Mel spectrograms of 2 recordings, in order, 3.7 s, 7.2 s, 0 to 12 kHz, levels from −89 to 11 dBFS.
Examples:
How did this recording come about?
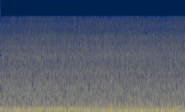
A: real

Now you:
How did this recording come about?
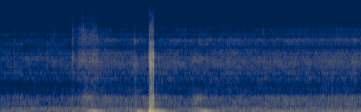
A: fake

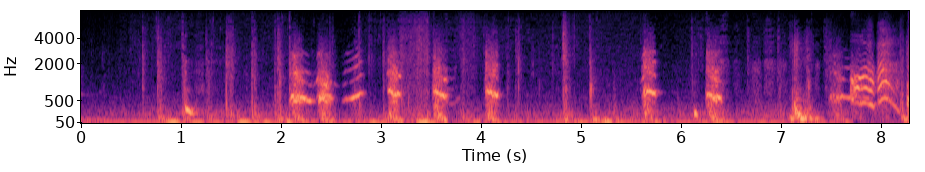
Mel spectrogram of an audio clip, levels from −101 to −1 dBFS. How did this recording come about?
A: real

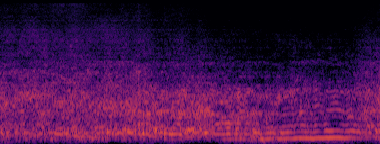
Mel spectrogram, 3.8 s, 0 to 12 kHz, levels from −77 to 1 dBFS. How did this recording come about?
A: fake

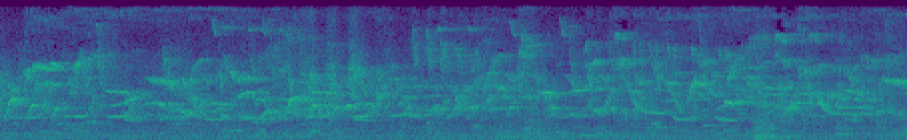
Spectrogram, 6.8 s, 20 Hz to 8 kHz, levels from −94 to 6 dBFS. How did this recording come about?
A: real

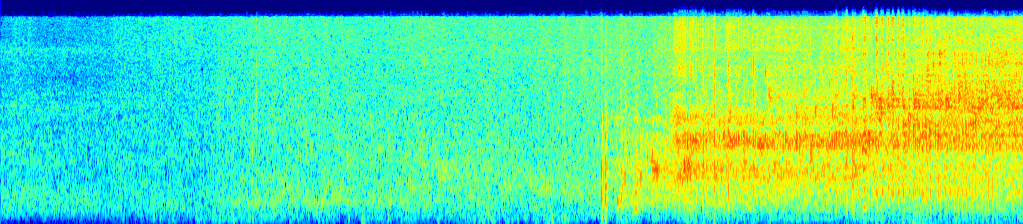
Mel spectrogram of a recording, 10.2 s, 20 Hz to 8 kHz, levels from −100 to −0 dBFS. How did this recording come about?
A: real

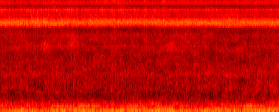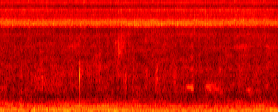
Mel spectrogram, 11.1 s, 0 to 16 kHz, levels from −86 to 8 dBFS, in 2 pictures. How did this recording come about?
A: fake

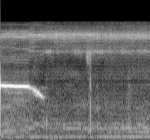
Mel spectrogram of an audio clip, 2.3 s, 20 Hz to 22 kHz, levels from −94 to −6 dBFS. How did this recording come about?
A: fake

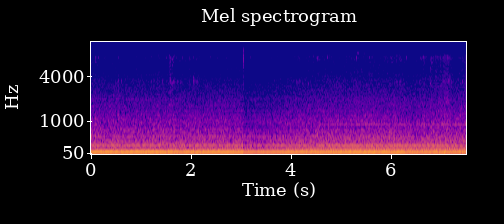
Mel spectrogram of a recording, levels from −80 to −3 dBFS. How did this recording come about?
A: real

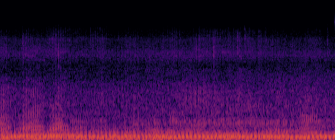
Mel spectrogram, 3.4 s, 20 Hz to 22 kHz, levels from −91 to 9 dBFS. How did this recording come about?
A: real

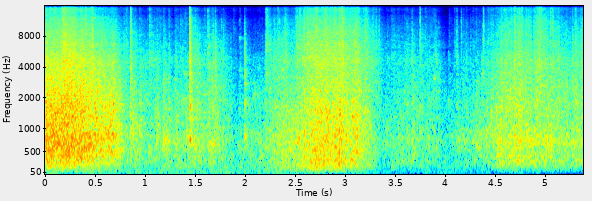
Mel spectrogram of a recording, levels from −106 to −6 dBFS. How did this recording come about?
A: real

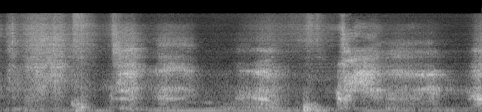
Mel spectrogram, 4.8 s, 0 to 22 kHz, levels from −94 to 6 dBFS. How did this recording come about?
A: fake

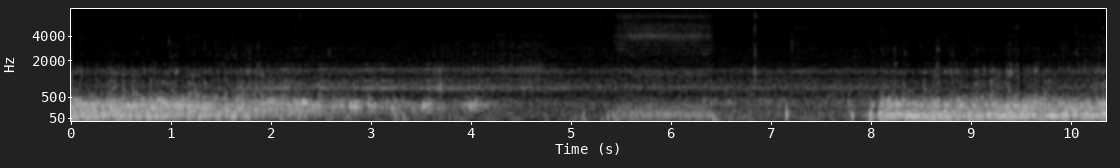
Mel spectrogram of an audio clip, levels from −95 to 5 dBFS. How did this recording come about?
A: real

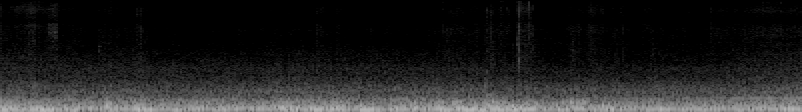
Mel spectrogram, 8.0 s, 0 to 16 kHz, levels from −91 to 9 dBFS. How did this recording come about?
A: real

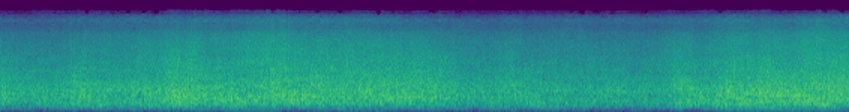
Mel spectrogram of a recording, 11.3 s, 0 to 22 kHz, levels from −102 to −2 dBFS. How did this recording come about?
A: fake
